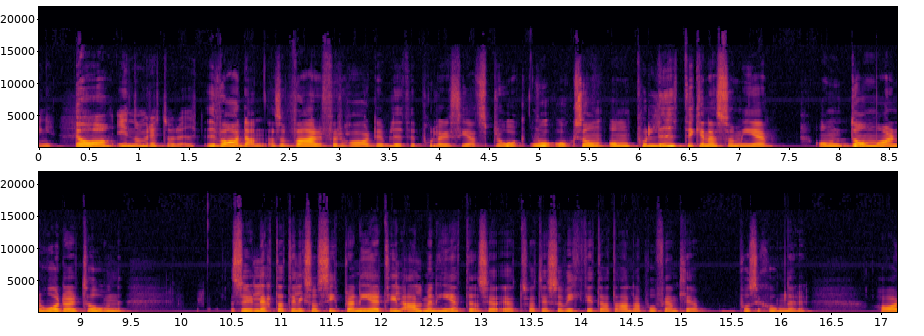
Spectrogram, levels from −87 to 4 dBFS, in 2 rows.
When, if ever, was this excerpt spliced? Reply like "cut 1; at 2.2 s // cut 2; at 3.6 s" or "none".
cut 1; at 1.5 s // cut 2; at 4.8 s // cut 3; at 7.6 s

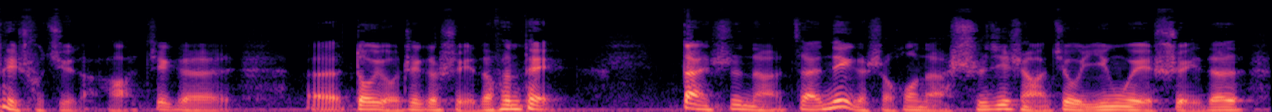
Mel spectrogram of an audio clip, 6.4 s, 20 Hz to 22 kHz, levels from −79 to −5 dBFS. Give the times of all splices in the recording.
none

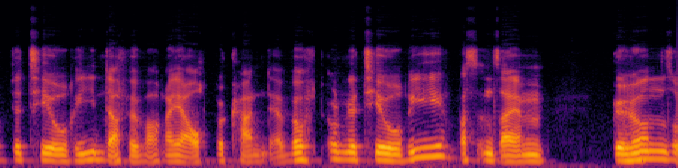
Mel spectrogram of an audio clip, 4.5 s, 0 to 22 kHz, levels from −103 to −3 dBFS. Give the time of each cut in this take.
none

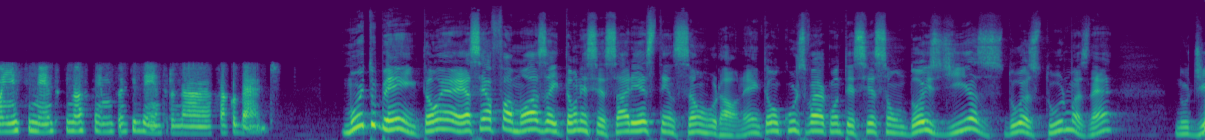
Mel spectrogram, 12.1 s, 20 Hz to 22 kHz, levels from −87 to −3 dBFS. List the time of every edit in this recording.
none

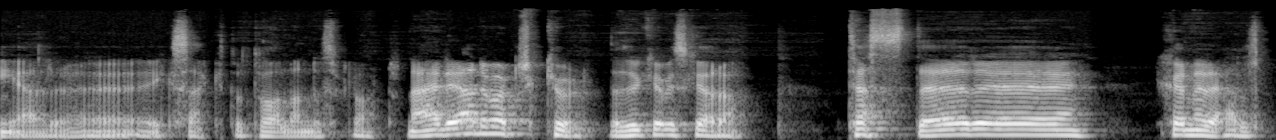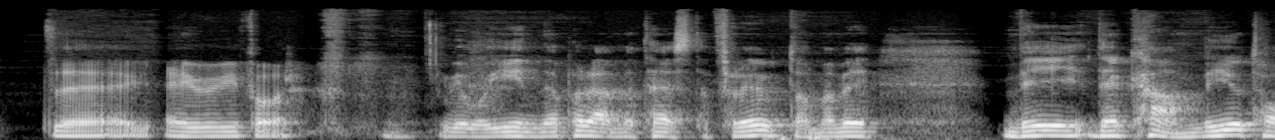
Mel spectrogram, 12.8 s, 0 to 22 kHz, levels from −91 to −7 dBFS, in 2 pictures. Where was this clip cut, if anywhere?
none

